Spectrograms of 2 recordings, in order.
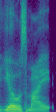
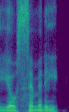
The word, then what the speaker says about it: Yosemite: so um you know that's why I said Yo's might because that's what a lot of people call it because that's how it's spelled but it's actually Yosemite Yosemite yeah Yosemite National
